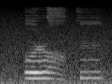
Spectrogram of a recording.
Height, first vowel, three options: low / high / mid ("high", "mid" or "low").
mid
